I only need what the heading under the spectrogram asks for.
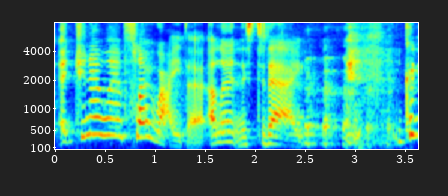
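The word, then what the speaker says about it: Flo Rida: The name Flow Rider is just Florida. You see it? Yes! Yes! Yeah, it is. It's spelt Florida. It's just spelt Florida, but he pronounced it.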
